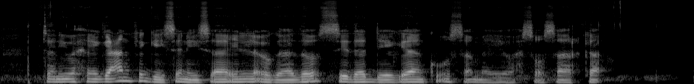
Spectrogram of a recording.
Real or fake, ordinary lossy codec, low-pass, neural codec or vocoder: fake; none; none; vocoder, 44.1 kHz, 128 mel bands every 512 samples, BigVGAN v2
